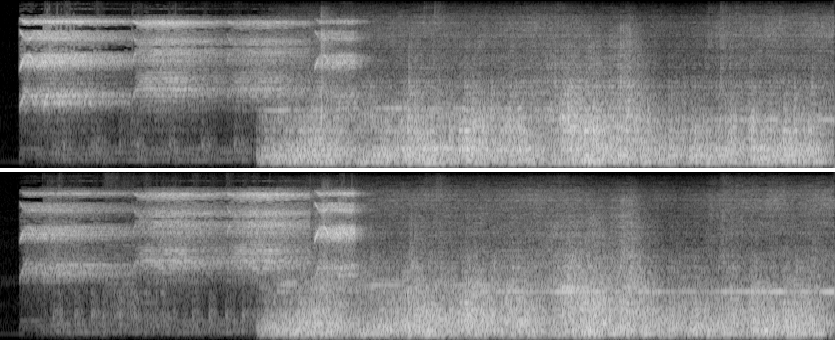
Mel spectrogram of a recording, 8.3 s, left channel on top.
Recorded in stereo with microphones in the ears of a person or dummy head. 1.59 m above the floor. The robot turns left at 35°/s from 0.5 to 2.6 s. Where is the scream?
60° left, 0.9 m; by 3.6 s 15° right, 0.9 m.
